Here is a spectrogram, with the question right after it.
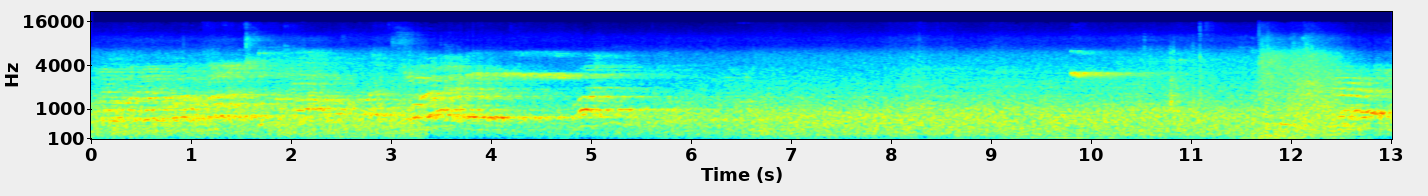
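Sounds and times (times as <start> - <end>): referee's whistle blast: 3.8 - 5.0, 9.8 - 10.4.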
